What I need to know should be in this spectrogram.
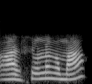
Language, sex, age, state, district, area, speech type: Tamil, female, 18-30, Tamil Nadu, Vellore, urban, conversation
